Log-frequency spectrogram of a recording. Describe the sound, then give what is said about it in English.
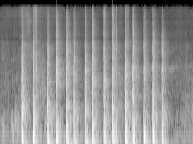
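A locked back-entrance door being smashed open by a bull with its horns, a fast, steady series of about fifteen loud thuds and bangs, then the pounding stops and a faint rustle remains. “Bull, get this door fully open.”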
